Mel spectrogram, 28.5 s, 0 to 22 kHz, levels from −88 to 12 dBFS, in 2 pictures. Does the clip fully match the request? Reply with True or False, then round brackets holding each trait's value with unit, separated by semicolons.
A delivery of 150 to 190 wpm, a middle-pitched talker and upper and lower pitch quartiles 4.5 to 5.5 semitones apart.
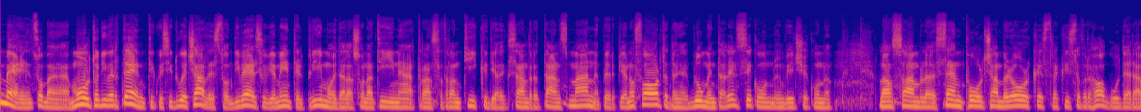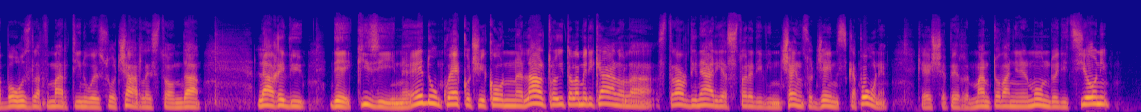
False (135 wpm; 145 Hz; 4.9 semitones)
